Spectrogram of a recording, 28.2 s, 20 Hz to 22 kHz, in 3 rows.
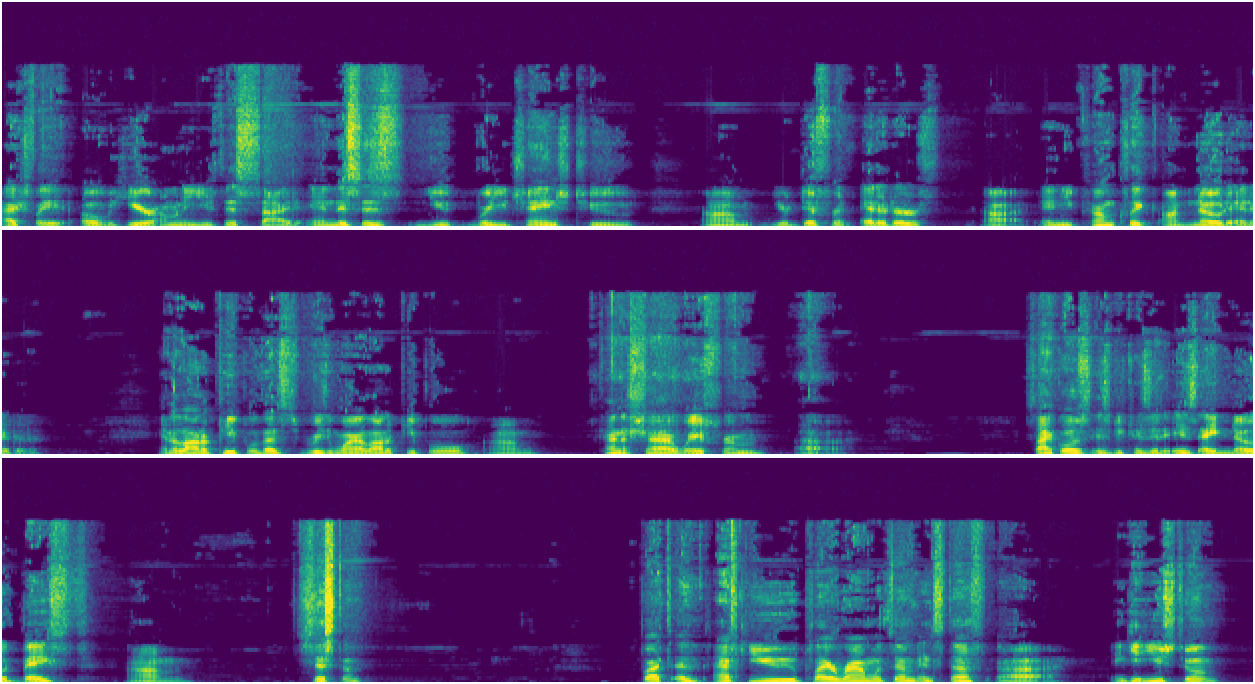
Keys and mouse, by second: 10.3 middle click, 11.8 middle click, 17.1 middle click.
